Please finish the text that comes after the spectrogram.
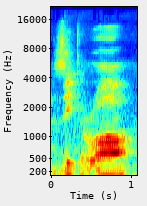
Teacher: Kemudian dimati dengan kaf, zik. Kemudian ra baris di atas bunyi ra, baca ra dengan tebal, zikra. Kemudian kaf baris di atas bunyi ka, zikraka.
